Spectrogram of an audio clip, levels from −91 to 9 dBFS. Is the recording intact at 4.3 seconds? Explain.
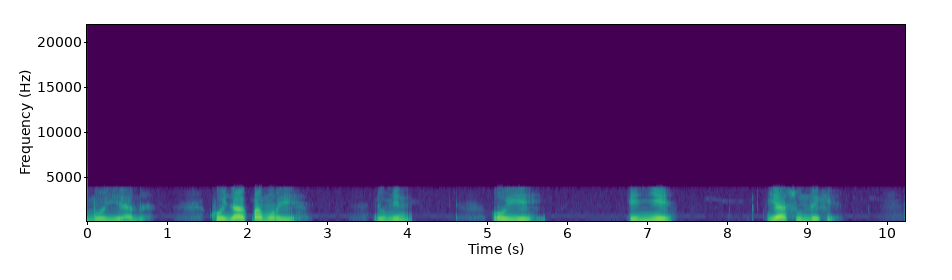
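Yes, at 4.3 seconds the speech is intact, with no dropout, click or distortion, only the narrow telephone band of G.711 coding, which keeps roughly 300 Hz to 3.6 kHz.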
